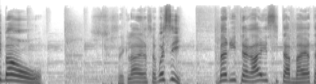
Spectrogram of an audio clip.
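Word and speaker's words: Marie-Tharèse: Et là, je le prononce un peu croche, me diras-tu? Non, c'est parce que ça s'écrit bel et bien comme ça dans le titre de la pièce. Thérèse, T-H-A-R-E, accent grave S-E. Marie-Thérèse.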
